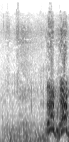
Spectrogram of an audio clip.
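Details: Male Kangal dogs trying to reach a female give two quick, loud, ringing barks close together after a stretch of quiet background.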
